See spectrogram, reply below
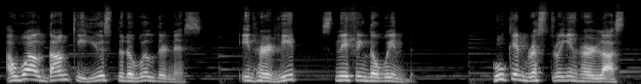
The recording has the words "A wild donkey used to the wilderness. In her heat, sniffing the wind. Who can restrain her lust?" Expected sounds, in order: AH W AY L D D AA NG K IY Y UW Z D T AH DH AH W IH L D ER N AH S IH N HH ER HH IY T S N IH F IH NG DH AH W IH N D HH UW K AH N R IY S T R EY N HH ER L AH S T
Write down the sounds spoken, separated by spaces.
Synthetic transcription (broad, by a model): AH W AY L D D AA NG K IY Y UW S T AH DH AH W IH L D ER N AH S IH N HH ER HH IY T S N IH F IH NG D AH W IH N D HH UW K AH N R IY S T R EY N HH ER L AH S T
